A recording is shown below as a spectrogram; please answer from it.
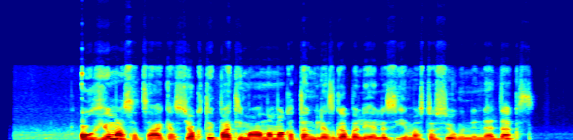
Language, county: Lithuanian, Kaunas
